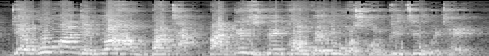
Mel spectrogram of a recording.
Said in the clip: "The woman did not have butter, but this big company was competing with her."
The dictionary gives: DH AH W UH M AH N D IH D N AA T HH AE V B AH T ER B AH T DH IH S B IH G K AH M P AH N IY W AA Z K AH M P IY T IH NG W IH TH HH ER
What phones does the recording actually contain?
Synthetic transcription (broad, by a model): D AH W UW M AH N D IH D N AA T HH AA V B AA T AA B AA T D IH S B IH G K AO M P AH N IY W AA S K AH M P IY T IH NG W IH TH HH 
